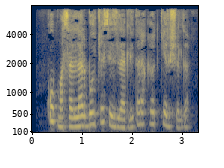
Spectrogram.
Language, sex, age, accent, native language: Uzbek, female, 18-24, Toshkent shahri, Uzbek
